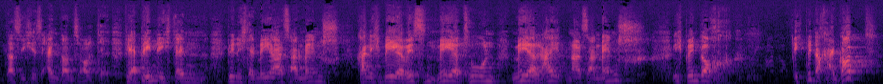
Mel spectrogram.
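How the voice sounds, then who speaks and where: An actor playing a weary, tormented general in a radio play, moving between clipped military orders and anguished, bitter rhetoric. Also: male voice, mid-range voice, sharp tone. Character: male air force general, weary, tormented, bitterly defiant. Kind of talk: dramatic radio play acting.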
